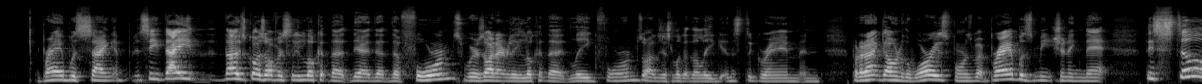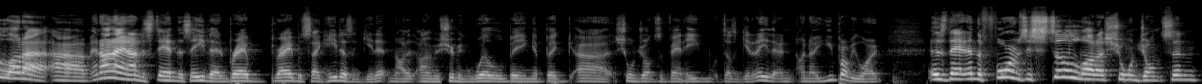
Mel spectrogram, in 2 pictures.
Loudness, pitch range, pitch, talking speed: -22 LUFS, 145-220 Hz, 175 Hz, 250 wpm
